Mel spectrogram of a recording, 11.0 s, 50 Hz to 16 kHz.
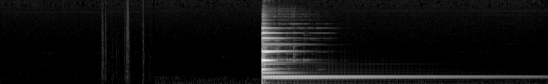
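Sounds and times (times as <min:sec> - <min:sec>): ship's bell ringing: 0:05.2 - 0:10.9.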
